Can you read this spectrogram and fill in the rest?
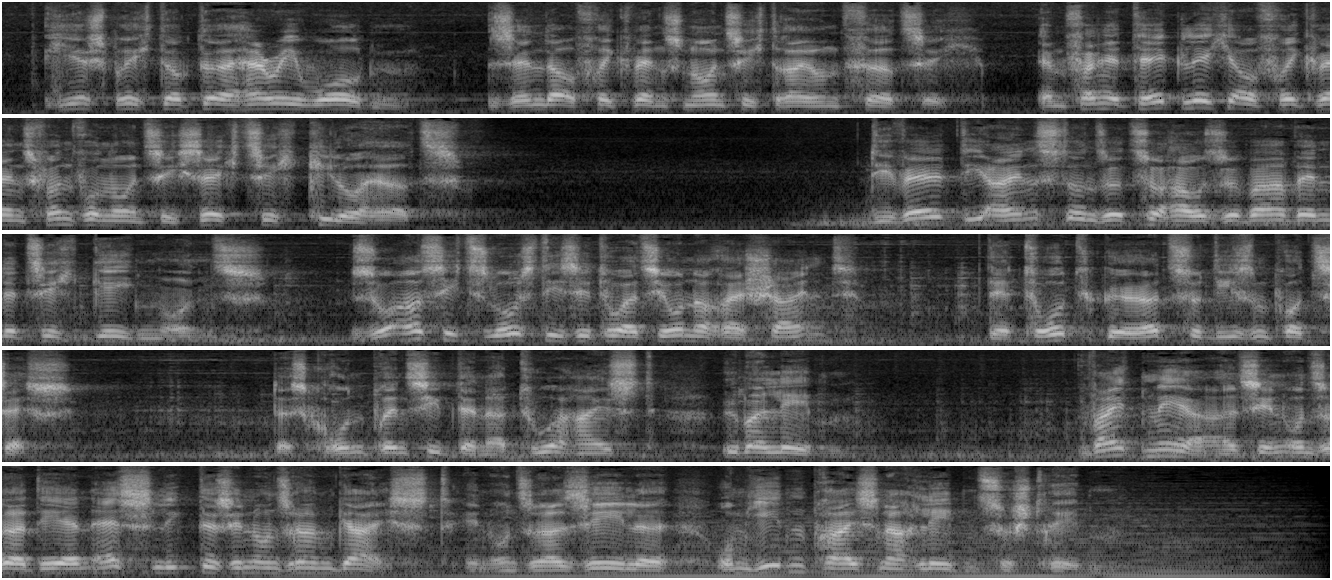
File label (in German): Synchron, maenner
